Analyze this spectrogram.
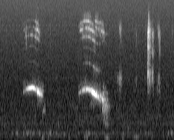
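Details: Pet talking parrot whistling twice, each note a smooth tone that rises slightly then falls, followed by a faint short chirp, with low household hum underneath.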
